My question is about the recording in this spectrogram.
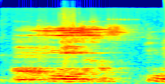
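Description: A man speaking into a cluster of microphones, his voice loud and close, with a short pause a little before the end.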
